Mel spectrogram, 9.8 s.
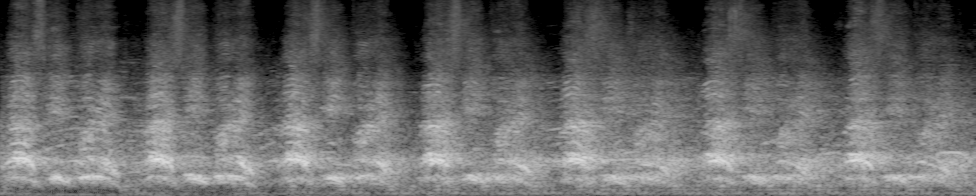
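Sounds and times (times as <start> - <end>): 
fans chanting: 0.0 - 9.7.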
